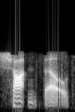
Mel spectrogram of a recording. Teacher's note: Most people think it starts with the same sk sound as in school, but it's more like the sh sound of when you should be quiet in the library.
